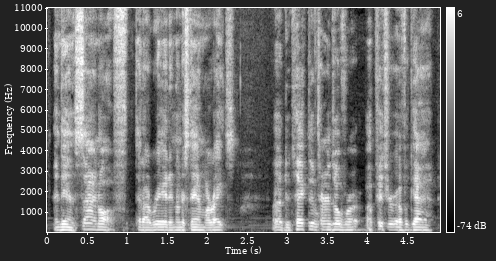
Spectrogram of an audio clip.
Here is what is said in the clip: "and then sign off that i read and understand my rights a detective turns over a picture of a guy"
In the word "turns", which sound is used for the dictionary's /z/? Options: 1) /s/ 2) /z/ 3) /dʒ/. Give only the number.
2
